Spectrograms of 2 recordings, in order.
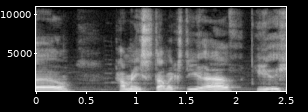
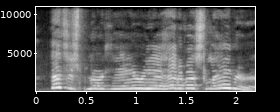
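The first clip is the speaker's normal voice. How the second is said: very high, pitched-up little companion sidekick voice. Copying a game character's line: Paimon impression. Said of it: "Does that sound like a good Paimon impression?".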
